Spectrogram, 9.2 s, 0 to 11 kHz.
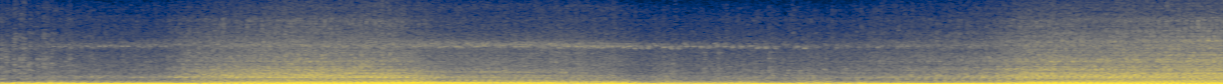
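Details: Ford Ranger with a turbo 5.0 V8 swap, driven hard after a new wiring harness and a fix for burnt spark plug wires; deep, strong pull with smooth rev rises and dips, no misfire or stumble, running better than ever.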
